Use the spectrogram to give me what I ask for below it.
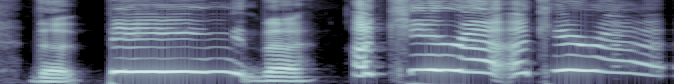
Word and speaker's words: Akira: It's from the original dub, because in this they pronounce it Akira, which is the more correct pronunciation.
